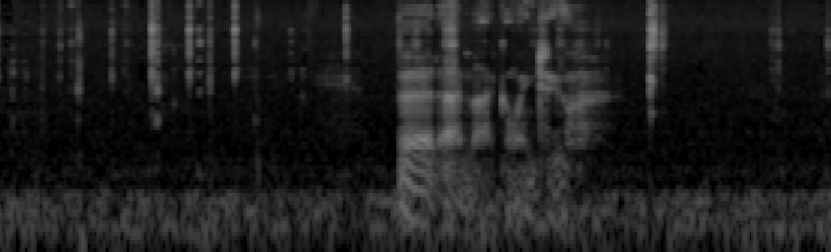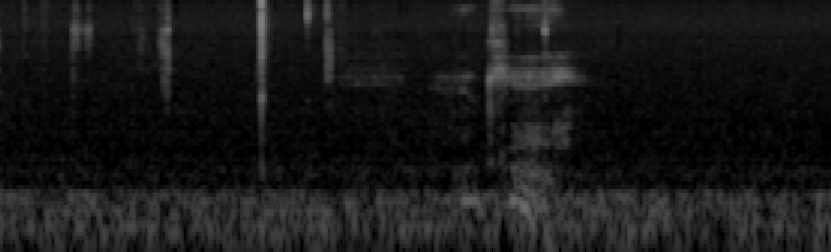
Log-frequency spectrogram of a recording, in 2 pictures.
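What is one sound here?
A screwdriver clicks and scrapes against plastic.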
